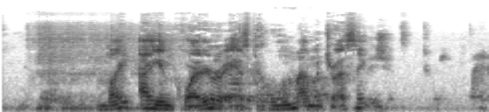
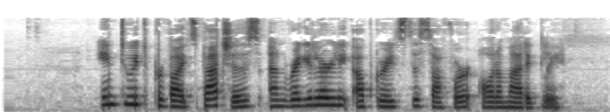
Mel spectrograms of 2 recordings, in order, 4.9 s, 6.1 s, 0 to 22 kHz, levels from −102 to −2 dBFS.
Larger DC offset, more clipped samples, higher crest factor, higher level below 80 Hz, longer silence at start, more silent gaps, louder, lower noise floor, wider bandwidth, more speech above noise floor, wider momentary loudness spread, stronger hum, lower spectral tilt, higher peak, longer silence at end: neither; neither; about the same, 20 dB vs 16 dB; about the same, -52 dBFS vs -56 dBFS; second, 0.05 s vs 1 s; neither; second, -22 LUFS vs -19 LUFS; second, -50 dBFS vs -58 dBFS; about the same, 10.5 kHz vs 11.5 kHz; second, 28 dB vs 39 dB; first, 16 LU vs 6 LU; neither; about the same, -5 dB/octave vs -4 dB/octave; about the same, -4 dBFS vs -4 dBFS; second, 0 s vs 0.45 s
